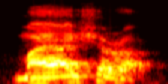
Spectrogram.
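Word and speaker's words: מעשר: 3 8 to 10 means tenth in hebrew and it's pronounced maya shara 10 of every penny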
